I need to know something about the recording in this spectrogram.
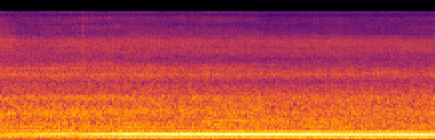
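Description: Motorcycle engine running at a steady cruising speed as it is ridden, heard close up from the handlebars with road and wind noise, getting a little louder about a second in.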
